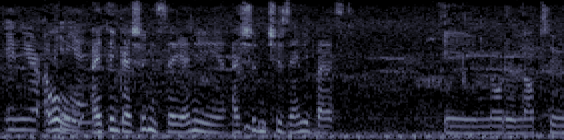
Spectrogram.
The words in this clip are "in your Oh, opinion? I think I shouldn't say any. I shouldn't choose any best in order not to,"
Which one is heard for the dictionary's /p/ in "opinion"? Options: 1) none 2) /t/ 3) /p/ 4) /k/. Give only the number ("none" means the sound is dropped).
1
